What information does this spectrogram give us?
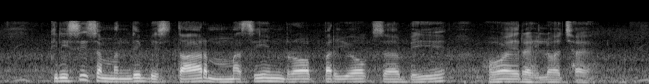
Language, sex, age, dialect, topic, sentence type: Maithili, male, 18-24, Angika, agriculture, statement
